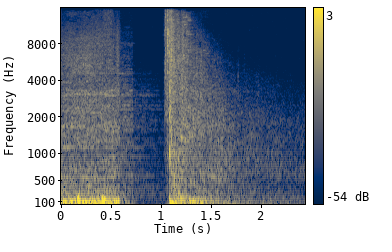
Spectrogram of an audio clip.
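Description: A loud gunshot cracks and rings out.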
